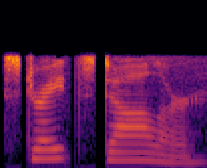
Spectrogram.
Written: Straits dollar

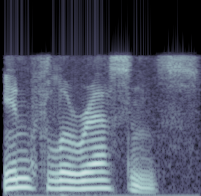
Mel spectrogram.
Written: inflorescence

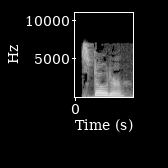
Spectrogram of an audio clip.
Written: stoiter

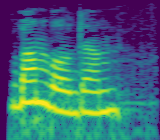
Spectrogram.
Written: bumbledom

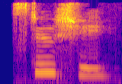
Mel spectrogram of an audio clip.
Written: stooshie

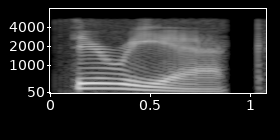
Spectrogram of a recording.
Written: theriac

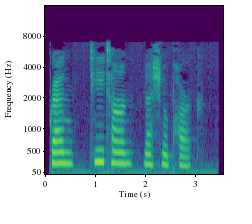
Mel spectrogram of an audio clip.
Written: Grand Teton National Park

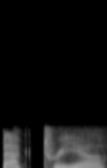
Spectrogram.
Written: Bactria

